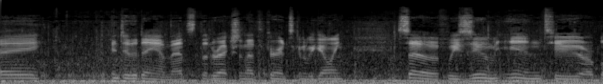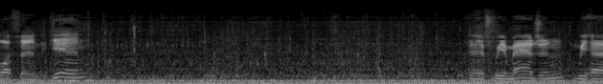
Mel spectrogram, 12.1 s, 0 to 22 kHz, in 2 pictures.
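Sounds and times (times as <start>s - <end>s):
boat motor running: 0.0s - 12.0s.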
